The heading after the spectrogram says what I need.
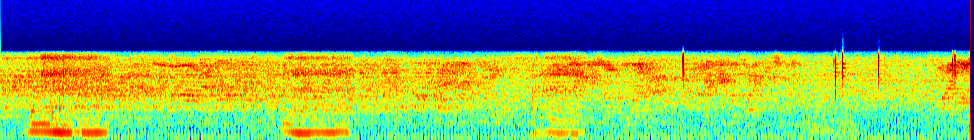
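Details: Goldendoodle dog snoring while asleep: low, soft, rhythmic snores, about three breaths in ten seconds, with faint room noise.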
